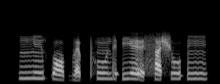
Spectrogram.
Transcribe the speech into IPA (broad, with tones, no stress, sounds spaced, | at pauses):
ɲ ĩ˦ p ɔ˨ b ɛ̰˦˨ pʰ ũ˦ d ɪ˦ ʔ j ḛ˦˨ ɪ̯ sʰ ä̰˦˨ ʃ u˦ ʔ ĩ˦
